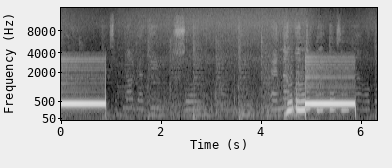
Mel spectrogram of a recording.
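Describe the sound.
Ringback tone of a phone line on a radio call-in: two steady, even one-second tones about four seconds apart, loud and clean, with faint background sound in the gap between them.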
